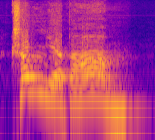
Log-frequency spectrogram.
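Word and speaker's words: क्षम्यताम्: Kshamyatam. Kshamyatam. So what is being pronounced? Ka is pronounced half, Sha is pronounced full. Because Ka is half, Sha is full.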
